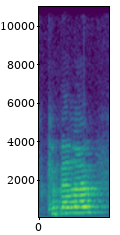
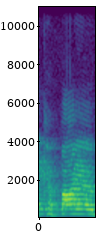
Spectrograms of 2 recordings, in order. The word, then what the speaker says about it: Cabello: is Havana by Camila Cabello. I want to say Caballo because I'm thinking I'm really cool in Spanish, but I'm sure that that's not how you say her name.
